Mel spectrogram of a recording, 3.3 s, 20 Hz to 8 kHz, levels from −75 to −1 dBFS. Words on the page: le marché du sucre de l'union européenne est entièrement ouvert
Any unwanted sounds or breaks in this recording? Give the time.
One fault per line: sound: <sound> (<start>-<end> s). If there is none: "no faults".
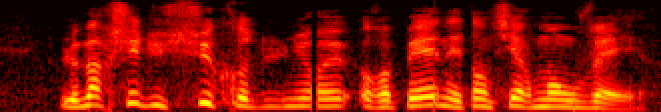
sound: dropout (1.6-1.6 s)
